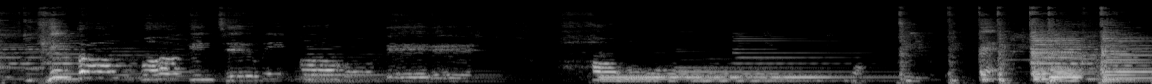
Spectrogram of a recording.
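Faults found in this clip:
Pumping and thinning across the whole clip; held tones and decaying tails sink while attacks pass. Noise suppressor applied to music or sounds: a speech-tuned suppressor in the chain treats steady content and ambience as noise, with level swings of around 15 dB.

Sound cut by the noise suppressor at 1.20–1.44 s (about 13 dB down), 2.59–3.04 s, 3.59–4.02 s (about 14 dB), 4.34–5.90 s and 8.34–9.79 s (each about 15 dB). Sustained passages dip hard and tails are cut short as the suppressor clamps them.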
